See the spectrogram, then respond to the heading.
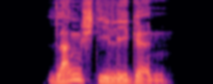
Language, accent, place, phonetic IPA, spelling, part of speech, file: German, Germany, Berlin, [ˈlaŋˌʃtiːlɪɡn̩], langstieligen, adjective, De-langstieligen.ogg
- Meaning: inflection of langstielig: 1. strong genitive masculine/neuter singular 2. weak/mixed genitive/dative all-gender singular 3. strong/weak/mixed accusative masculine singular 4. strong dative plural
